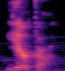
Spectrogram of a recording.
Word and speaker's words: Lerka: Lerka, but it's pronounced Yerka. Okay.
